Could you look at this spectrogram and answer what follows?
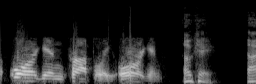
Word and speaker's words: Oregon: You got to say it right, though. It's Oregon.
